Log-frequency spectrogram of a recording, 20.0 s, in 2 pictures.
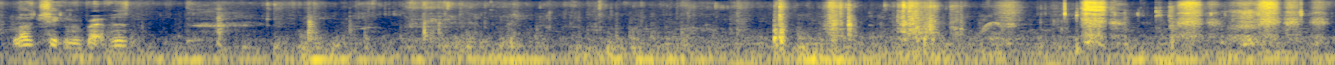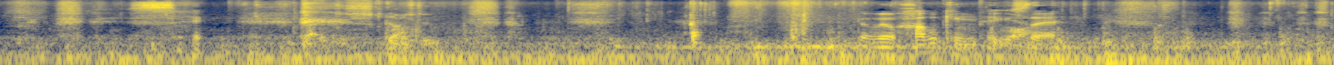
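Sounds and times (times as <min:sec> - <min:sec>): train carriage rumble: 0:00.0 - 0:20.0
styrofoam box scraping and rustling: 0:15.1 - 0:16.7.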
